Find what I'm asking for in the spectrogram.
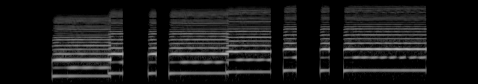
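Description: A 24-hole tremolo harmonica plays the opening phrase of O Christmas Tree, a short run of clear, wavering blown and drawn notes with brief gaps between them, solo and close.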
